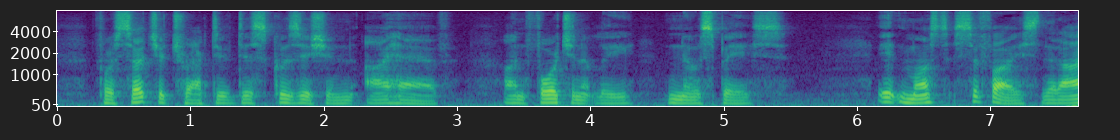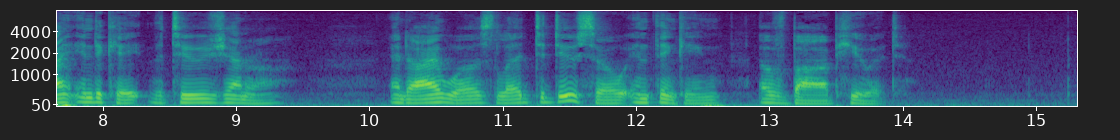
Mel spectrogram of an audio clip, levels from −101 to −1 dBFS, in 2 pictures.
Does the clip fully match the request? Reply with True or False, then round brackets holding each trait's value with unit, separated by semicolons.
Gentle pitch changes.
False (3.3 semitones)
